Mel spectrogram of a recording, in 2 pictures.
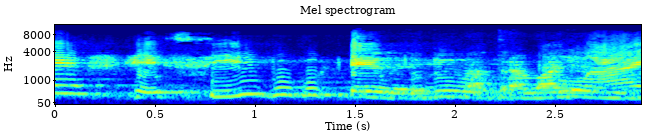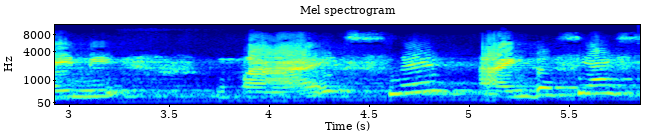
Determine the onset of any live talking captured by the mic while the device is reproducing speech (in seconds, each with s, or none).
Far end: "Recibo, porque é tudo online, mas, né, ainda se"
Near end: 1.5 s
